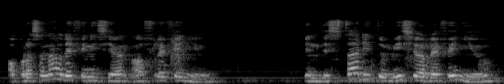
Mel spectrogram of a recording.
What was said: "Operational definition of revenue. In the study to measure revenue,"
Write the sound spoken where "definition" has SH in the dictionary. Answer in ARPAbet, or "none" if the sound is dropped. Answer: S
